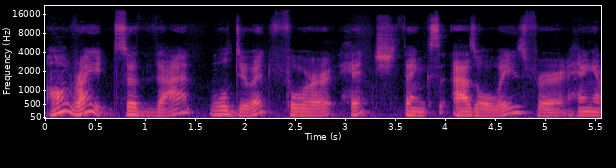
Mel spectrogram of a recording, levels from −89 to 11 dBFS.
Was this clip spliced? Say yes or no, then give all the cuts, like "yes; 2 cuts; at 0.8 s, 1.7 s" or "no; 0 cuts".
no; 0 cuts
